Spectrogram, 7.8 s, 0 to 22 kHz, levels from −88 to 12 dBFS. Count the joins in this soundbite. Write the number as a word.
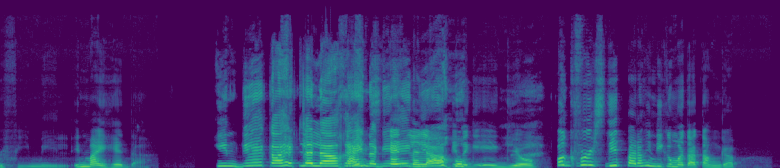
one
